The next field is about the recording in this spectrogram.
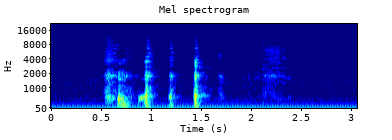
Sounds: Laughter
